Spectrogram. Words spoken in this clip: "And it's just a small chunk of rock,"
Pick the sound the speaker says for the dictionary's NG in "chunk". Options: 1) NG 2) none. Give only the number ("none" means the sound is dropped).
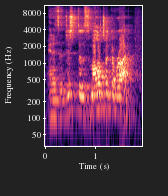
2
